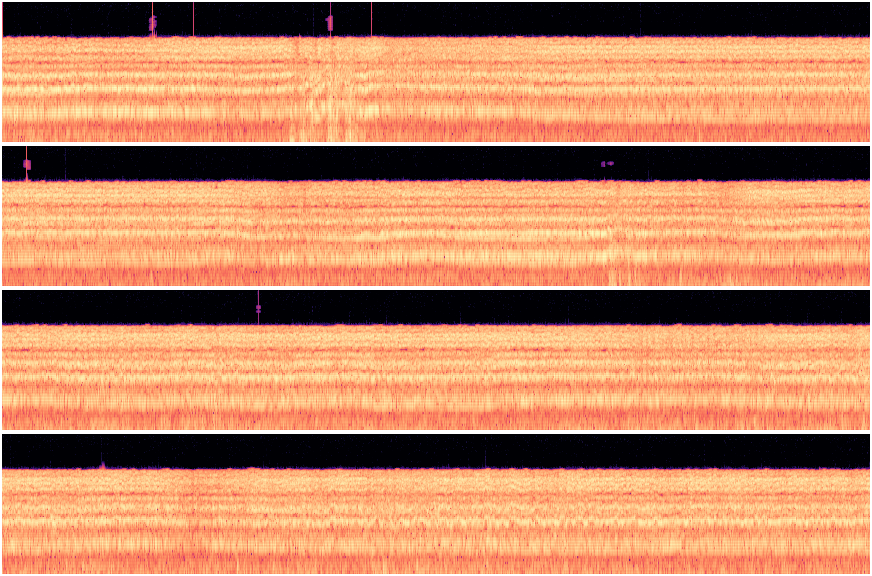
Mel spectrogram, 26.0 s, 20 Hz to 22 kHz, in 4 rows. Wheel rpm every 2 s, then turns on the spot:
220, 230, 220, 210, 210, 220, 220, 220, 220, 230, 220, 210, 210.
none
